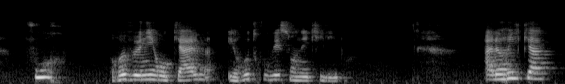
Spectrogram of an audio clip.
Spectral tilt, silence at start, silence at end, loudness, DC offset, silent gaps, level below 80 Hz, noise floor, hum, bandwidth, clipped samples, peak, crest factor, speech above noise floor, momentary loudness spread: -6 dB/octave; 0.3 s; 0.15 s; -22 LUFS; under 0.1%; none; -62 dBFS; -60 dBFS; none; 7.8 kHz; under 0.1%; -6 dBFS; 16 dB; 39 dB; 14 LU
